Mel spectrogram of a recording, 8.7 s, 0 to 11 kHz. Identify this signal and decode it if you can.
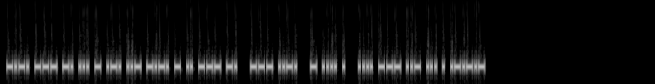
Morse code, heard as a keyed tone, about 41 wpm, 700 Hz. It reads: CONSTRUCTION OF THE HOUSE.
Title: Sentences from Top 1600 Words 45wpm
